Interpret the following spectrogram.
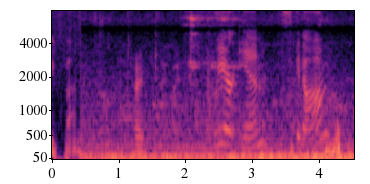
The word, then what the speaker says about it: Schiedam: okay we are in skadam we would say shadam how it's spelled but it's gadam and uh this is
